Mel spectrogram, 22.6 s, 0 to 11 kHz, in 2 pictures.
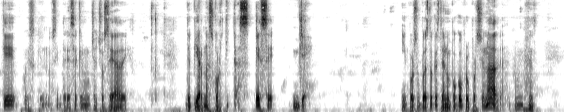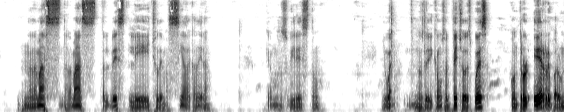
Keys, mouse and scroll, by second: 1.4-2.6 drag, 4.0 ctrl+KP_Add, 6.1 s, 7.0 y, 8.7 click, 9.8-11.6 drag, 11.7 scroll down 2, 12.0-15.6 middle drag, 16.4-18.3 drag, 18.3-19.4 middle drag, 19.9 scroll up 3, 20.3 shift+middle click, 21.3 ctrl+r, 21.8 ctrl+click.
